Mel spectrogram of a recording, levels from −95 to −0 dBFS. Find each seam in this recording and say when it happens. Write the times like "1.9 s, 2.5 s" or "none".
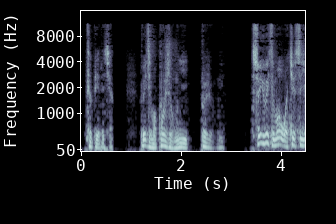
2.3 s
